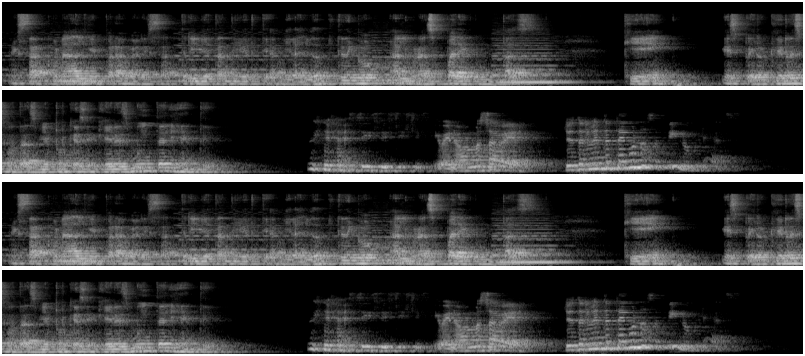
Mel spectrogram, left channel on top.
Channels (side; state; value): both; identical; correlation 1.00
